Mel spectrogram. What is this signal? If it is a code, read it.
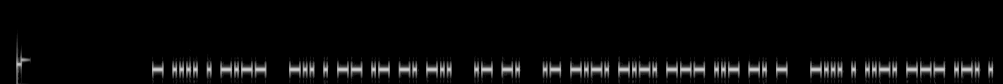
Morse code, heard as a keyed tone, about 34 wpm, 700 Hz. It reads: THEY DEMAND AN ACCOUNT BEFORE
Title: Sentences from Top 1000 Words - Review Part 4 - 35wpm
